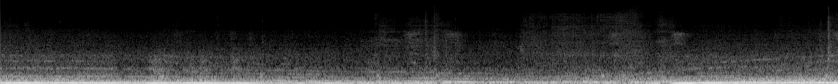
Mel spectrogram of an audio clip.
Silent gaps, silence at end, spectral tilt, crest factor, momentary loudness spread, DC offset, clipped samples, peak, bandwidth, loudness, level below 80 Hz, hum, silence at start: none; 0 s; -9 dB/octave; 10 dB; 9 LU; under 0.1%; under 0.1%; -4 dBFS; 4.5 kHz; -18 LUFS; -16 dBFS; none; 0 s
